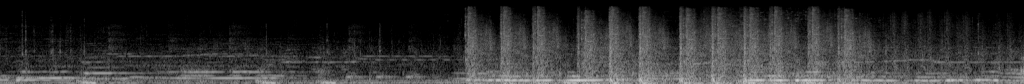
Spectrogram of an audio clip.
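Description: M1 carbine gunfire in the zombie shooter Zombie Stories: a quiet stretch gives way to a rapid, sustained run of loud, closely spaced shots that continues to the end.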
